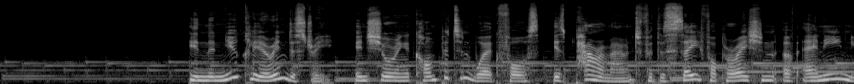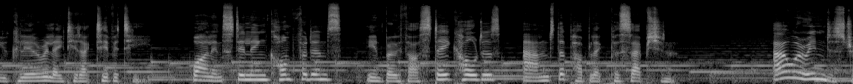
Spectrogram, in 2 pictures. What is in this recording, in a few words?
E-Learning Explainer Voicereel English Accent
